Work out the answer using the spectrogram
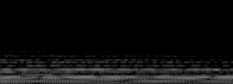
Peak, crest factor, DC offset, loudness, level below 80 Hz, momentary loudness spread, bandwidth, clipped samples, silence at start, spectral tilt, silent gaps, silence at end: -32 dBFS; 12 dB; under 0.1%; -44 LUFS; -60 dBFS; 4 LU; 15.5 kHz; under 0.1%; 0 s; -9 dB/octave; none; 0 s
